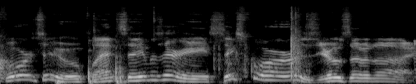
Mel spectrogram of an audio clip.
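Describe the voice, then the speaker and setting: A man puts on a character voice with a fairly high pitch and an upbeat tone. He speaks at a fairly slow pace over clear background noise. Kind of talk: announcer-style. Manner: upbeat, announcing.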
